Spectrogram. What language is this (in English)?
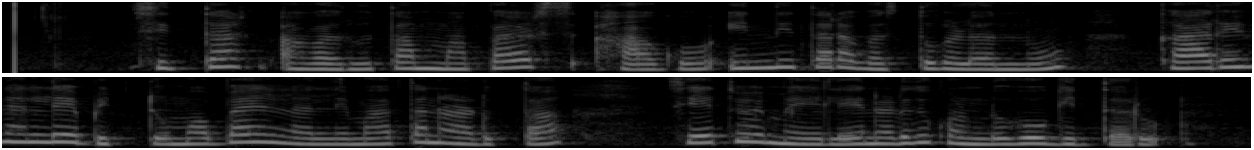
Kannada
